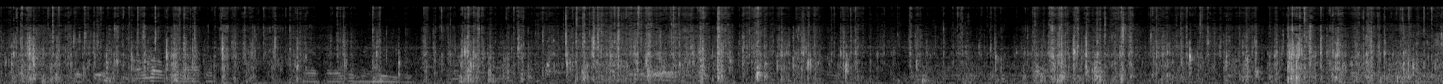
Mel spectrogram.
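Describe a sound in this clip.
Fish slap and thud as they are tossed into plastic crates.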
